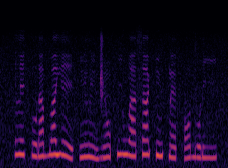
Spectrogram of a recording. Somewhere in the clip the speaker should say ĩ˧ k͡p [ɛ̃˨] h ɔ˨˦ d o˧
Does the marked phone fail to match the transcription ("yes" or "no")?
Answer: no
